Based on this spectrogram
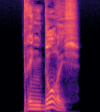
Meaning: singular imperative of durchdringen
- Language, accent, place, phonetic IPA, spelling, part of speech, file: German, Germany, Berlin, [ˌdʁɪŋ ˈdʊʁç], dring durch, verb, De-dring durch.ogg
